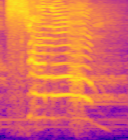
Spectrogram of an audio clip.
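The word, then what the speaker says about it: שלום: Jadi shalom yang betul dia tidak pakai SY. Dan saya bilang sekali, shalom itu pakai SHLOOM. Dia saya pakai O3. Dia ada tanda-tanda bacanya. Jangan sabarlah bala pakai SY.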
